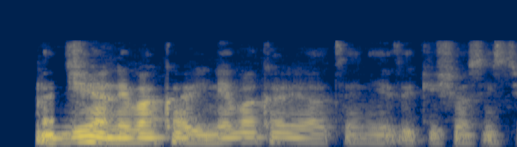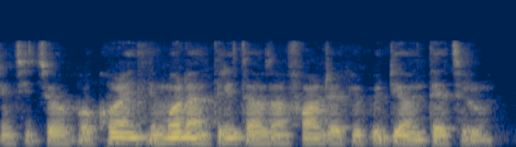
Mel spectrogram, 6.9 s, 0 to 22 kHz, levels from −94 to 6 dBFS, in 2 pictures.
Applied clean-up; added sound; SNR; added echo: none; none; none; none.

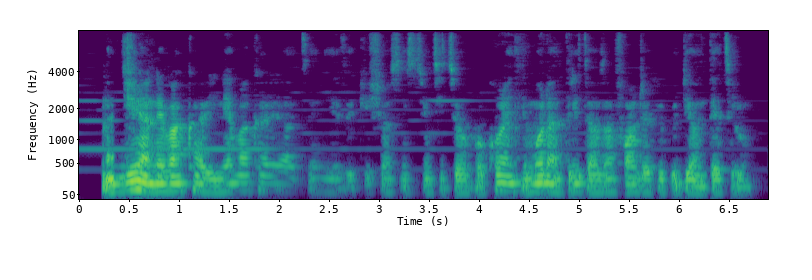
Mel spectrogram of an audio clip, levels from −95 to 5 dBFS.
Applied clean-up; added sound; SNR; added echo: classical method log-MMSE.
